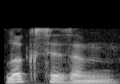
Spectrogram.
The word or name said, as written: looksism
